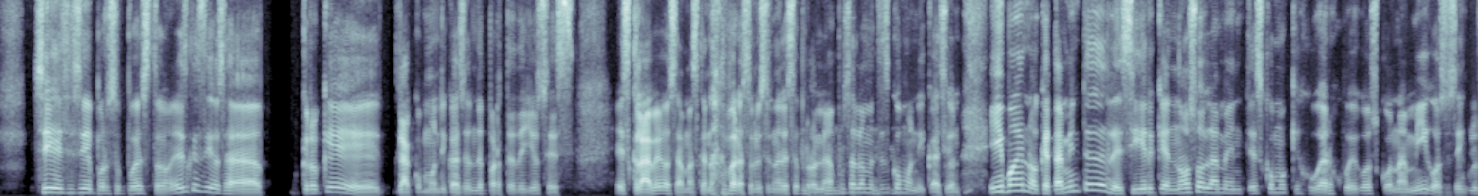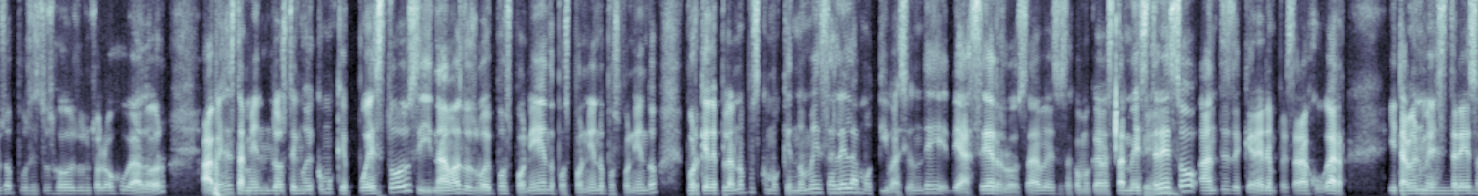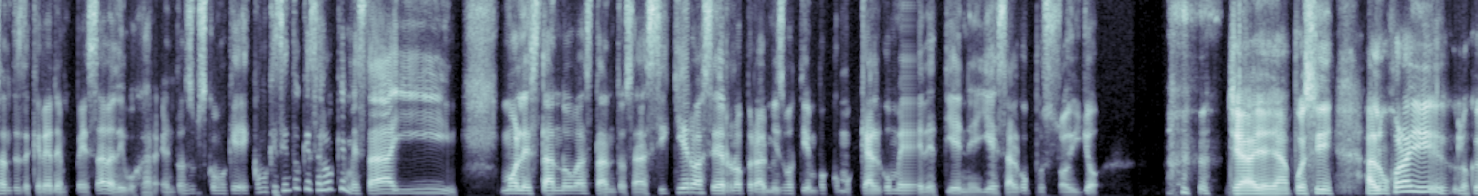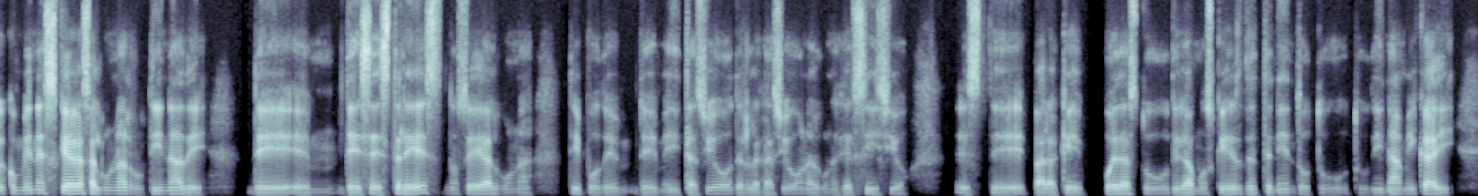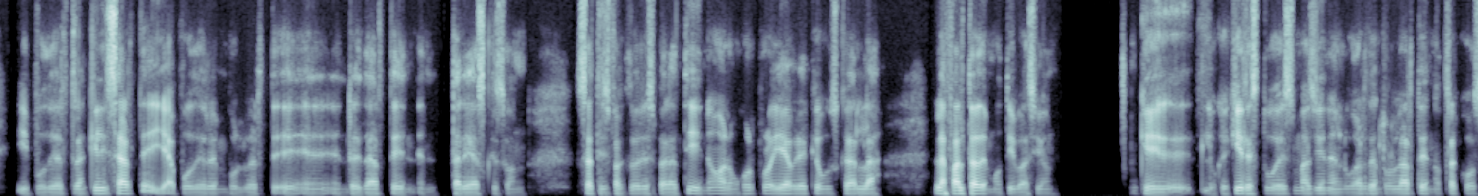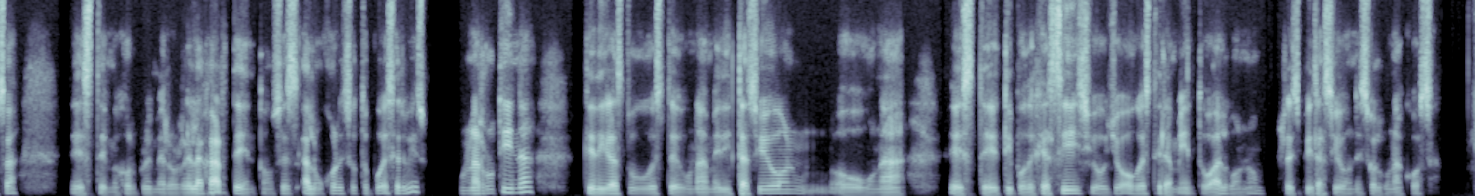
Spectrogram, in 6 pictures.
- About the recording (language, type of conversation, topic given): Spanish, advice, ¿Cómo puedo hacer tiempo para mis hobbies personales?
- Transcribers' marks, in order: chuckle; other noise; chuckle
